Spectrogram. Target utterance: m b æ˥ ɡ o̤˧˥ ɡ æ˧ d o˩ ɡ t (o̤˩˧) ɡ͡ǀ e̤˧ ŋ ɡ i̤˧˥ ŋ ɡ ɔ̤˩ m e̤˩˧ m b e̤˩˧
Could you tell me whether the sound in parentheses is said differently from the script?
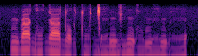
no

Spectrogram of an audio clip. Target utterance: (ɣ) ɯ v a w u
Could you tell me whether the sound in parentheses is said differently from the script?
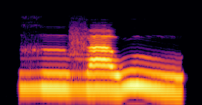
no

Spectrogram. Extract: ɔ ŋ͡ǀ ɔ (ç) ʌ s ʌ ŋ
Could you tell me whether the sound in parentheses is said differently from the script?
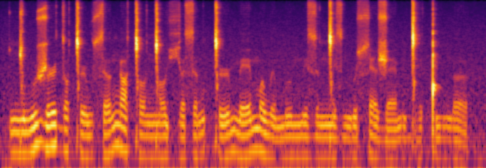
no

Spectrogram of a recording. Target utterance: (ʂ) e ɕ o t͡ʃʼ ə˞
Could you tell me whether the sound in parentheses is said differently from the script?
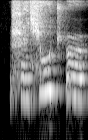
no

